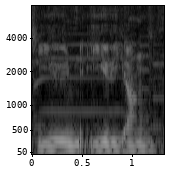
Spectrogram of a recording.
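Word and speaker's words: Youn Yuh-jung: actress from Minari, and I can't really pronounce her name because it's a Korean name, and I'm probably going to butcher it, but it's Yoon Yoo-young, I believe it is pronounced.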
